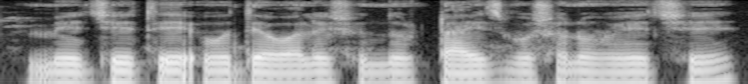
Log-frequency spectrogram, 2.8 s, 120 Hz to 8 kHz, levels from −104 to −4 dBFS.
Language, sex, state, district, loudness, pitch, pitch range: Bengali, male, West Bengal, Cooch Behar, -17 LUFS, 110 Hz, 110-115 Hz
